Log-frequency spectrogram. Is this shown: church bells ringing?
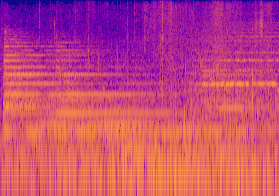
yes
